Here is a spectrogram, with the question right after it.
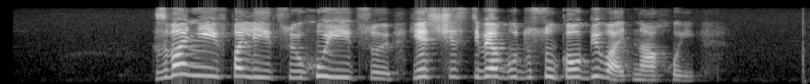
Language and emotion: Russian, angry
